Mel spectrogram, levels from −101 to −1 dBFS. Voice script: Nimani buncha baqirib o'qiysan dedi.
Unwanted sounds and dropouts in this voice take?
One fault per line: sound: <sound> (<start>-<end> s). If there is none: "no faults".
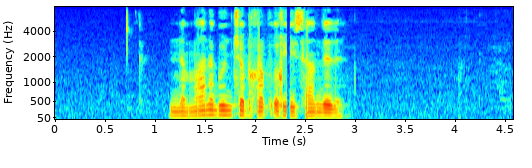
no faults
